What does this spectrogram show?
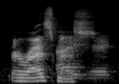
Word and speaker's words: Erasmus: Not Easmes. Neil Imams. Erasmus. Yeah, that's Erasmus.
